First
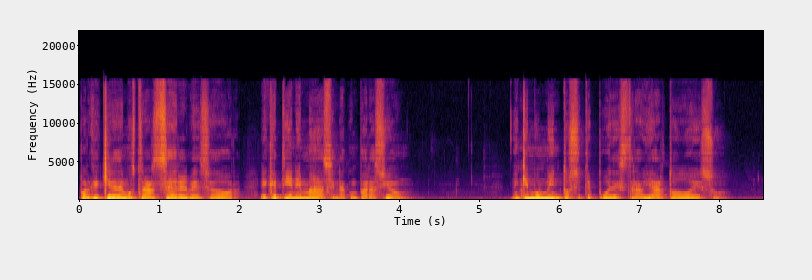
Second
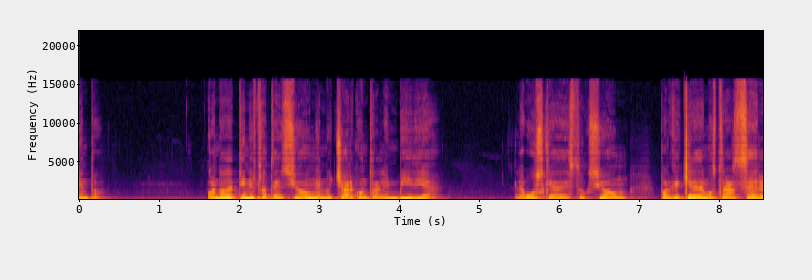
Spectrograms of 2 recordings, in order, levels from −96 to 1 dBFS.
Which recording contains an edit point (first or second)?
first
